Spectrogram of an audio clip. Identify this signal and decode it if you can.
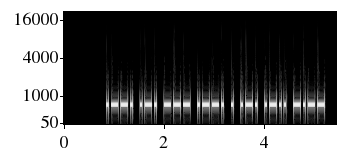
Morse code, heard as a keyed tone, about 26 wpm, 700 Hz. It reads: PROPERLY
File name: practice / 25wpm / 8 Letter Words - First 3 Letters Given - 25wpm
